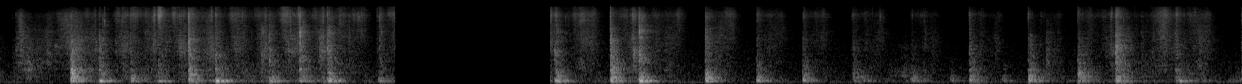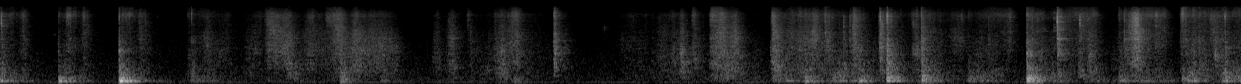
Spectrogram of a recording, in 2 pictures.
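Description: A paste brush swishes across wallpaper.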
